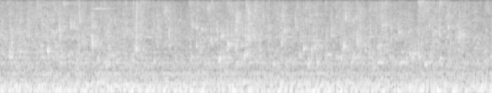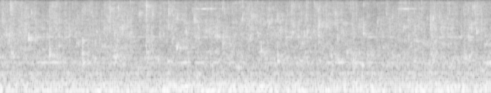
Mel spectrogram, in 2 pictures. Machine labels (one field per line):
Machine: pump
